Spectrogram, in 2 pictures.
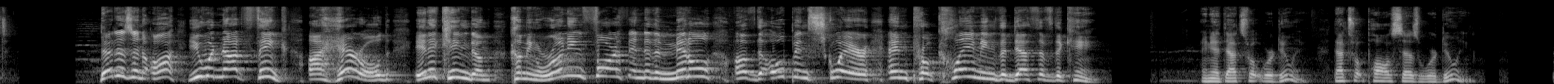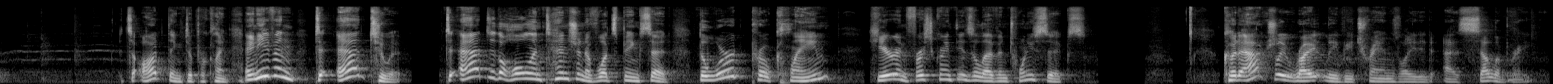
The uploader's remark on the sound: This message was delivered on August 30th, 2020 at Redeemer Community Church.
